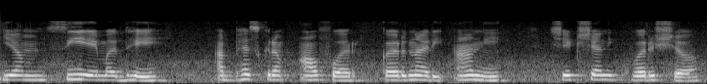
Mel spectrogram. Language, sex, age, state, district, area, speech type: Marathi, female, 18-30, Maharashtra, Aurangabad, rural, read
